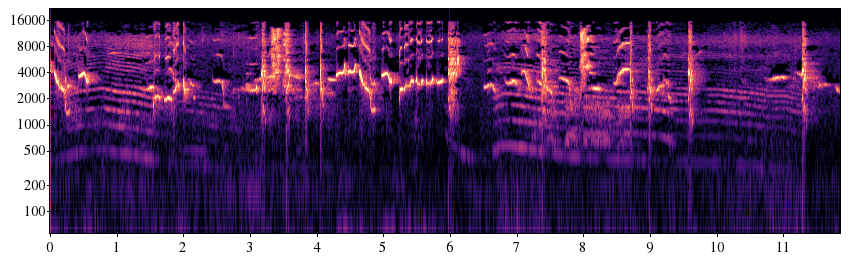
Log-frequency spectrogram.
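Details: Kacer (oriental magpie-robin) master song to prompt tail-opening ngobra singing: long clear whistles and fast warbled phrases mixed with harsh buzzy notes, delivered in bursts with brief pauses.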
